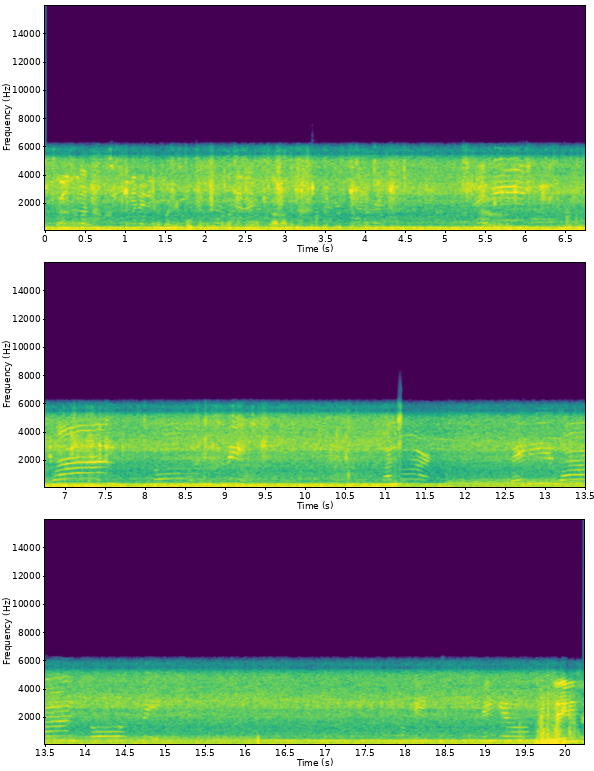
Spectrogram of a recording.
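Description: Scattered voices of a group of people talking and calling out over a steady low rumble, which eases slightly about eleven seconds in.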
